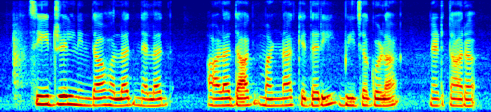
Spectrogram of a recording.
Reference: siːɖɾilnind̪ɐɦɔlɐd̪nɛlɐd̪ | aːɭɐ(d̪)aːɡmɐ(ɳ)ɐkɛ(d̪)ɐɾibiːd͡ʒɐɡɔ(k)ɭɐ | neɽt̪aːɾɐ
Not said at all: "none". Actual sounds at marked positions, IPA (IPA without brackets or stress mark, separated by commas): d̪, ɳː, d̪, none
